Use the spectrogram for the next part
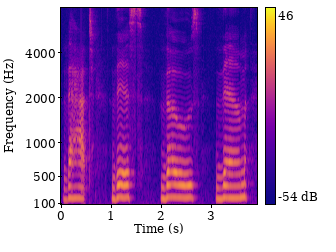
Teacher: since it's voiced you can feel a vibration in your tongue as you make this sound the vibration in your tongue provides a tactile cue meaning something · the voiced TH, your vocal cords are involved and vibrating as you make the sound.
